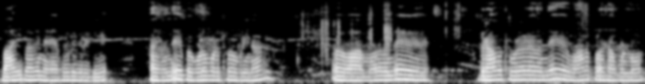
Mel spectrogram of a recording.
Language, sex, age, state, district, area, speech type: Tamil, male, 18-30, Tamil Nadu, Tiruppur, rural, spontaneous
